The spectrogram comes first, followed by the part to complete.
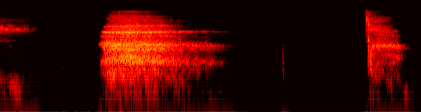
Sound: exhales

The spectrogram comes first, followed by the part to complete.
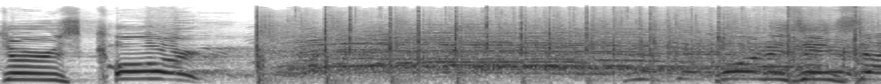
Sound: applause

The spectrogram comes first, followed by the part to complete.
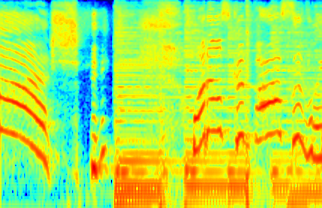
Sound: chuckles

